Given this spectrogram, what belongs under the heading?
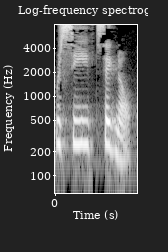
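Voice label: "received-signal", English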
